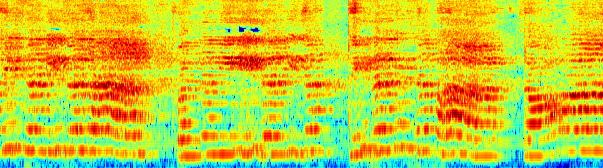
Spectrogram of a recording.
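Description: Two women singing a Carnatic ragamalika together in gliding, ornamented phrases, each phrase broken by a short pause about every second and a half, over a faint steady drone.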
